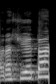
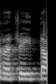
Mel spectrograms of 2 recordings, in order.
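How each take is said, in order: First: रचयिता said with a plain "ya", as "rach-yeta"; wrong pronunciation. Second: Said in the usual way. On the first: Shown as a demonstration. Teacher shows the wrong word form, mispronounced "rach-yeta". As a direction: run "ya" into रचयिता, no short i. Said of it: "रचयिता नहीं होता है". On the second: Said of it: "रचयिता होता है".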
